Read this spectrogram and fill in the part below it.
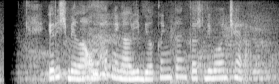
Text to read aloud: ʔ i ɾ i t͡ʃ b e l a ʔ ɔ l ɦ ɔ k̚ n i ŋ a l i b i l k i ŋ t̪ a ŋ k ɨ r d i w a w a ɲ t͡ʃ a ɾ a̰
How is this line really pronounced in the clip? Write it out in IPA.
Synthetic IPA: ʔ i ɾ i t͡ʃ b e l a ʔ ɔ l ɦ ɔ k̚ n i ŋ a l i b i l k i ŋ t̪ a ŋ k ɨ r d i w a w a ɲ t͡ʃ a ɾ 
